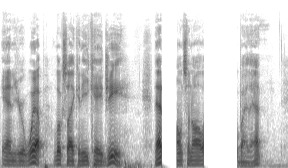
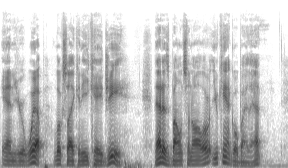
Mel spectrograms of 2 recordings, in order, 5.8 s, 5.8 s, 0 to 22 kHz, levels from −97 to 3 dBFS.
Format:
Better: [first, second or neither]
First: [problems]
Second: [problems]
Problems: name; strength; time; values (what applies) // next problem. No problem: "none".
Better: second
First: audio cutting out; at 3 s and at 4 s for 0.5 s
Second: none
